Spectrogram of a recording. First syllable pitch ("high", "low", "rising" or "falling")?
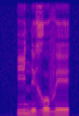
high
